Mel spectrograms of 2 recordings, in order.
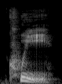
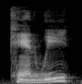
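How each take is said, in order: First: Can shrinks to a k sound joined to we. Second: Can is said in full before we.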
